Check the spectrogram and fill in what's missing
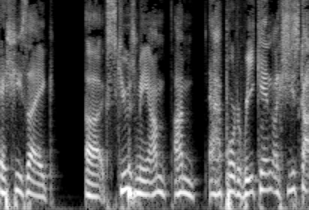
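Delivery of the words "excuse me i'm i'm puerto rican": put-on voice with attitude. Retelling a woman's reply about her heritage: imitating someone with attitude. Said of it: "all attitude".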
